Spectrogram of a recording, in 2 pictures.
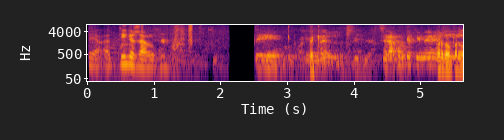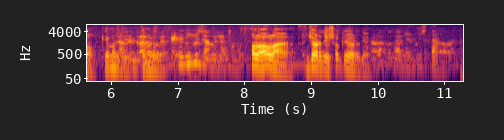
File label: Voice message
